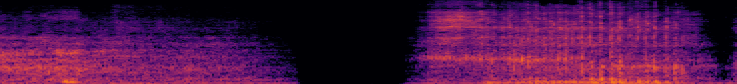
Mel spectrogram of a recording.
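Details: Two rough, rumbling breath noises separated by a brief silent gap, the second louder and deeper: snoring in a sleeping dog.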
